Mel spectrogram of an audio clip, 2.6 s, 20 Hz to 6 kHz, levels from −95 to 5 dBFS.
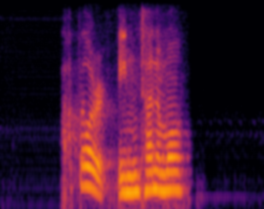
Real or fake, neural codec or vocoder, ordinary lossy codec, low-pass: fake; codec, 16 kHz in and 24 kHz out, 0.6 kbps, FocalCodec, streaming, 2048 codes; Opus, 24 kbps; 5.4 kHz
